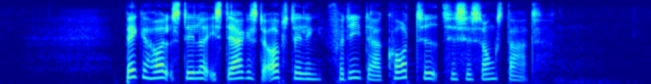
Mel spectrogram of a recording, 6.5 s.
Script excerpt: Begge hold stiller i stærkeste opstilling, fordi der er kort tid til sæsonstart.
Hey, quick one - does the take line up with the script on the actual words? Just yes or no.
yes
